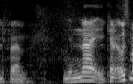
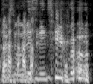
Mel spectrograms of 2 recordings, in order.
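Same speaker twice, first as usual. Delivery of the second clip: loud, laughing, higher; 5 semitones higher, 10 dB louder than usual. Real, not acted. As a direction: crack up while you say it. Mocking Europa anthem.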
